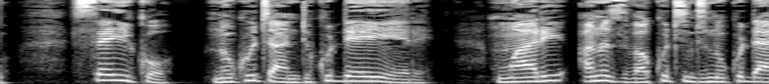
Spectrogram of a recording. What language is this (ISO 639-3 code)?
sna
